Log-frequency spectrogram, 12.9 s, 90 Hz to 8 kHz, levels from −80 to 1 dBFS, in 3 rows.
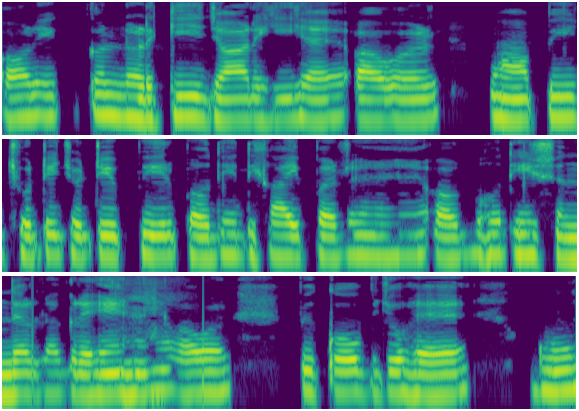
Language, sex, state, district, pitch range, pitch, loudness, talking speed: Hindi, female, Bihar, Kishanganj, 155-165 Hz, 155 Hz, -14 LUFS, 130 wpm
